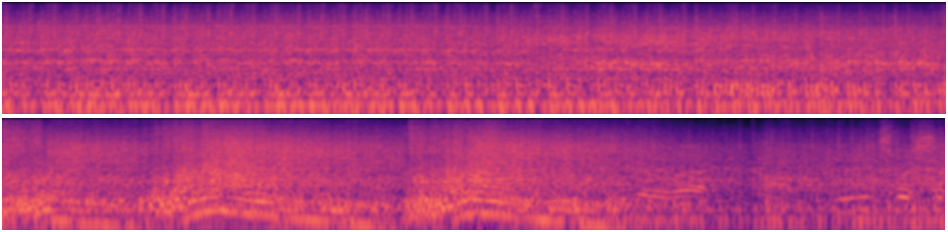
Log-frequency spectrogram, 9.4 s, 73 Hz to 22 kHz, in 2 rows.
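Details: 1990 Kawasaki ZZR1100, suddenly running on three cylinders: lumpy stumbling idle that spits and lags when blipped, sounding like it spits back through the carb; swapping plug leads two and three moves the fault, number two cylinder cold, cause unconfirmed.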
